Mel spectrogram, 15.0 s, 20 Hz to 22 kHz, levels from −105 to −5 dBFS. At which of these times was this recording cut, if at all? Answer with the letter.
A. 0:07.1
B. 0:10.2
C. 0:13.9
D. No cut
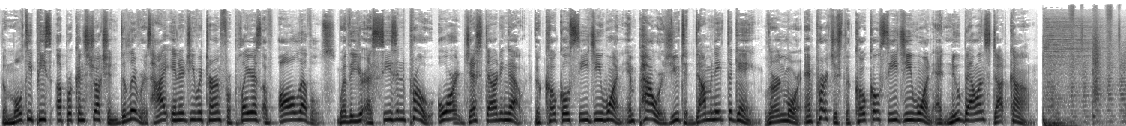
C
